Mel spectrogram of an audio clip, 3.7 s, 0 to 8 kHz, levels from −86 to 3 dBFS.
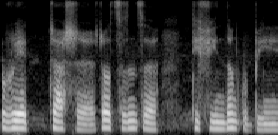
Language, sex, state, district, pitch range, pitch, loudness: Rengma, female, Nagaland, Kohima, 130-160 Hz, 155 Hz, -18 LUFS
